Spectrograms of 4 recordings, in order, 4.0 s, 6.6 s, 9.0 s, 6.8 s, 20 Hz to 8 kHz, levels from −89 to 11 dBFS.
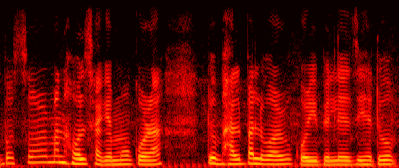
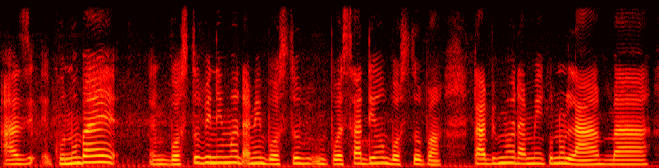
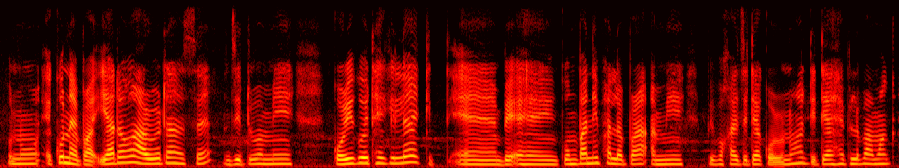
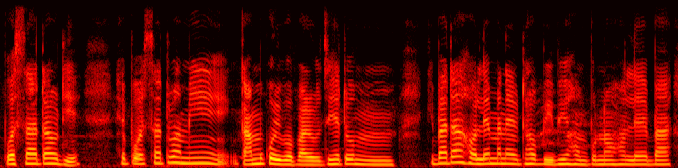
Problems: none marked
